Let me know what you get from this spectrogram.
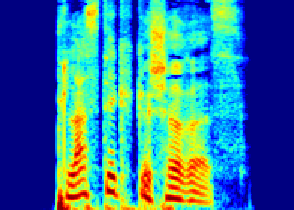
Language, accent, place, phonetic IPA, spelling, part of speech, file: German, Germany, Berlin, [ˈplastɪkɡəˌʃɪʁəs], Plastikgeschirres, noun, De-Plastikgeschirres.ogg
- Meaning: genitive singular of Plastikgeschirr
